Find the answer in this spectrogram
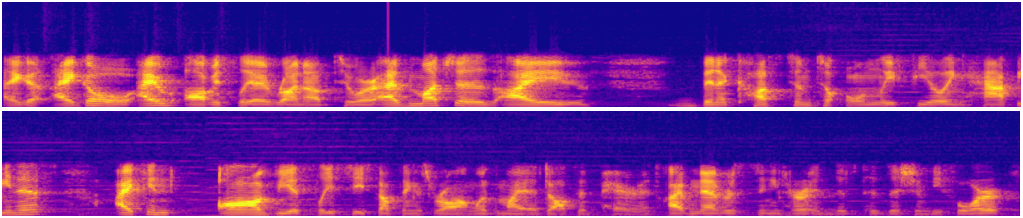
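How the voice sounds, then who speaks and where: A man's voice: mid-range voice, fairly even intonation, normal speed. A man plays a tabletop game, rambling as he describes his character's actions. The audio is narrow and phone-like, with faint music behind him. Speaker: player.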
